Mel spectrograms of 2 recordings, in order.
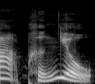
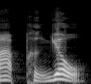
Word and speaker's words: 朋友: เหมือน เป็น เสียง เบา นั่น เป็น เพราะ ชาว จีน ทาง ตอน เหนือ ค่ะ จะ ออก เสียง คำ นี้ ว่า ผึ้ง หยก ถึง หยก ซึ่ง จะ ลง ท้าย เป็น เสียง เบา ค่ะ ซึ่ง ใน การ ใช้ จริง ๆ นะ คะ เรา จะ ออก เสียง ว่า เผิงโหย่ว หรือ ว่า เพิ่ง โย แบบ นี้ ก็ ได้ ค่ะ ไม่ ผิด ค่ะ มา แล้ว มา ดู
